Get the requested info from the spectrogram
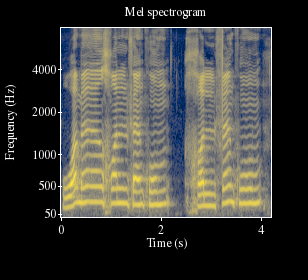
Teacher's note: کاف کو میم کے ساتھ ملانا ہے، میم ساکن غنہ ادا کریں گے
